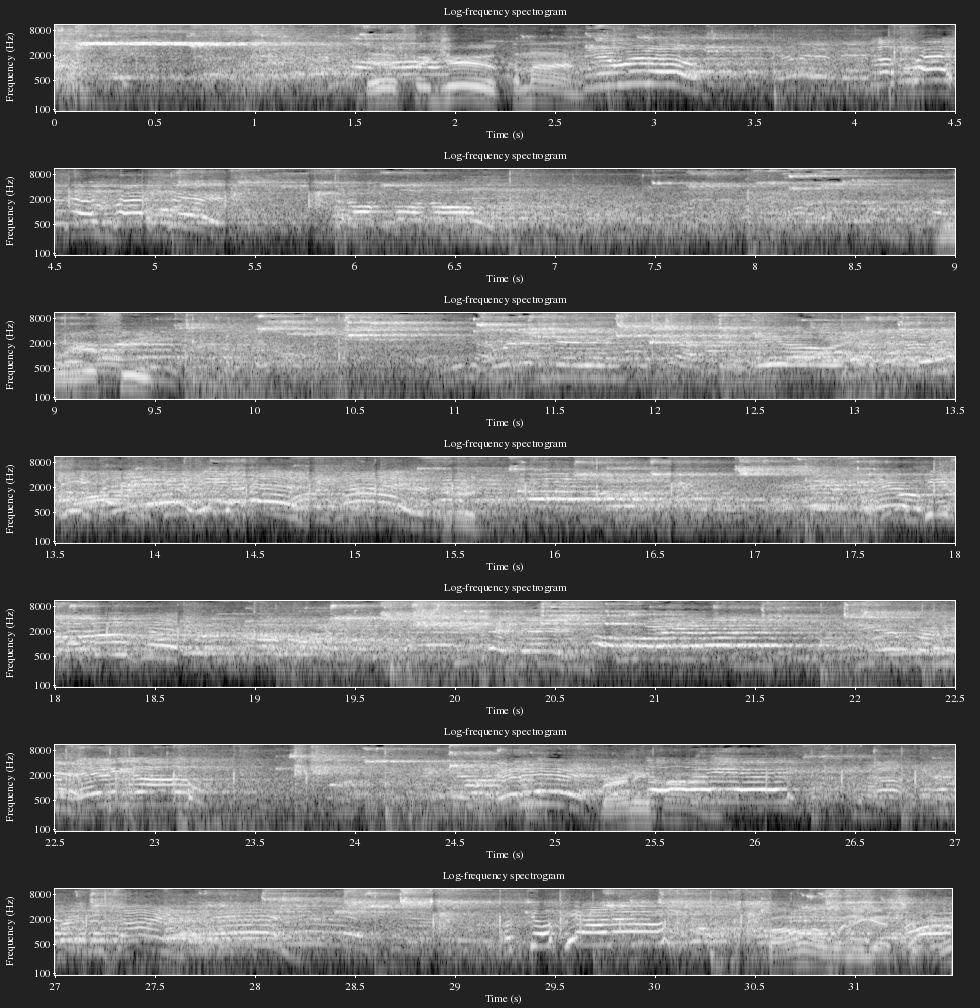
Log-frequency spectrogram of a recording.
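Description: Live basketball game sound in a gym: the ball bouncing on the hardwood court, sneakers squeaking, and indistinct calls from players and spectators, echoing in the hall.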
